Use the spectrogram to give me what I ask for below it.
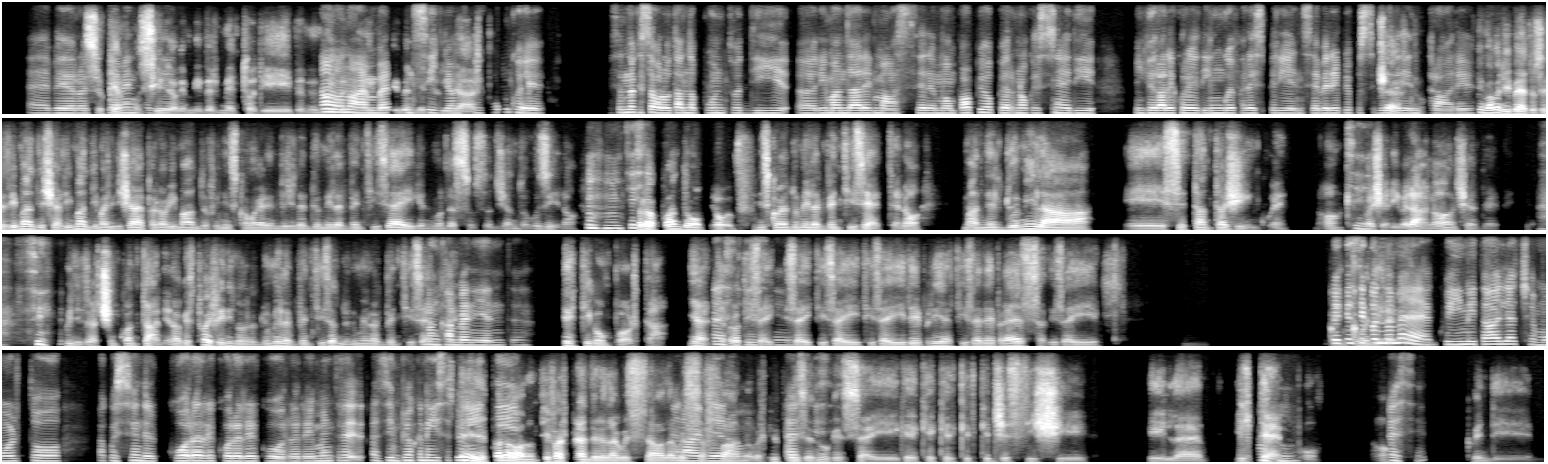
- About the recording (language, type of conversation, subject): Italian, unstructured, Hai un viaggio da sogno che vorresti fare?
- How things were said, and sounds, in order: "proprio" said as "unpopio"; other background noise; chuckle; laughing while speaking: "Sì"; "esempio" said as "sempio"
